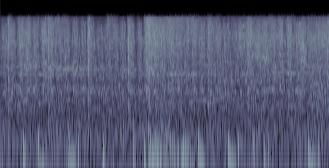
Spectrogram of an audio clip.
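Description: Dense, continuous gunfire and blasts from a space battle in the video game Tower of Fantasy, steady and loud throughout with thumping low impacts and no talking.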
